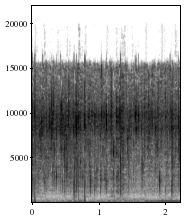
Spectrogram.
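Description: Close, crackling sizzle of a tempering of crushed garlic and asafoetida frying in hot oil for raw mango chutney, with rapid popping and spitting throughout.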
